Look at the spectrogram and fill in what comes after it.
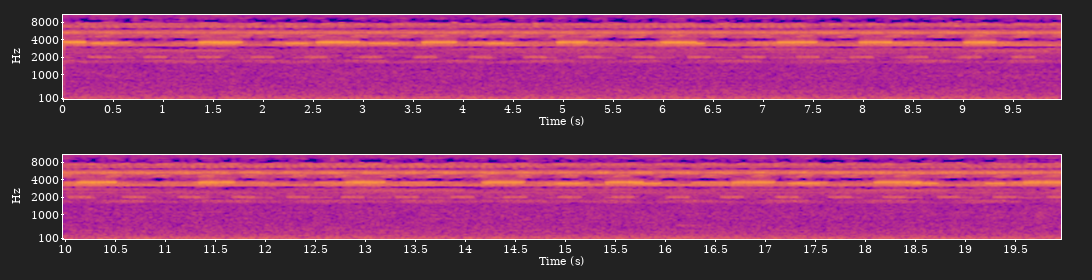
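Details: Crickets chirping in a peaceful park as evening unfolds: a dense, steady high-pitched ringing chorus with brighter pulsed chirps repeating about once a second, layered over one another without pause.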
